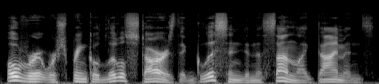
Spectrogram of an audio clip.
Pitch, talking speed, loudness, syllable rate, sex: 110 Hz, 205 wpm, -19 LUFS, 5.5 syllables/s, male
